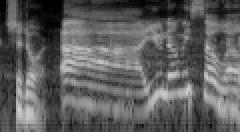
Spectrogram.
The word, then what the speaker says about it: Shedeur: But Shedeur is pronounced Shedeur no matter language.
